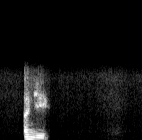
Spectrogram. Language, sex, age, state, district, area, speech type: Dogri, male, 18-30, Jammu and Kashmir, Kathua, rural, conversation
